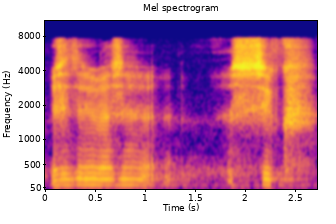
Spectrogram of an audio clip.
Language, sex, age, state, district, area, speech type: Urdu, male, 45-60, Delhi, Central Delhi, urban, spontaneous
